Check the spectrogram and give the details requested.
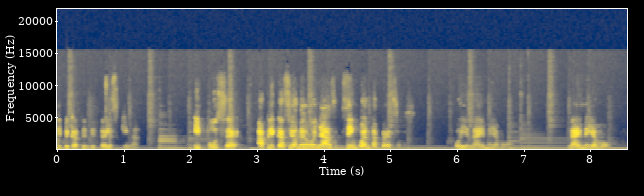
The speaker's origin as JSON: {"language": "Spanish", "country": "Mexico", "said": "como buena mexicana que soy"}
